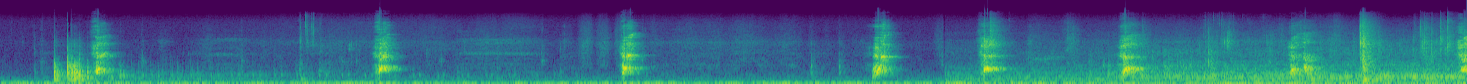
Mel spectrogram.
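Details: Woman with a chronic hiccup condition hiccuping during housework: about nine short, abrupt voiced gulps at uneven intervals over household background noise; repeated hiccups.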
